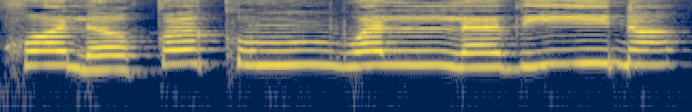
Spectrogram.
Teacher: خلقکم والذین، کم والذین، اس طرح، ٹھیک ہے. کم میم ادا ہوگا، دونوں ہونٹ ملیں گے، ہلکی سی فریکشن آف سیکنڈ کے لیے ہو سکتا ہے گنگناہٹ سی بھی محسوس ہو، وہ میم کی گنگناہٹ ہے، غننے کی گنگناہٹ نہیں ہے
